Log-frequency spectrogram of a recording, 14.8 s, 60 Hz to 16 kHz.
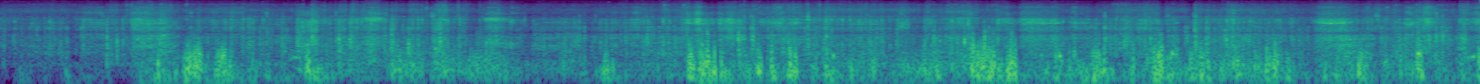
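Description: YT Capra 29 full-suspension mountain bike riding fast down a dry dirt singletrack: tyres rolling and scrabbling over dirt, roots and leaves, with the bike knocking and rattling over bumps and wind rushing on the microphone. The riding gets louder and rougher about halfway through.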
